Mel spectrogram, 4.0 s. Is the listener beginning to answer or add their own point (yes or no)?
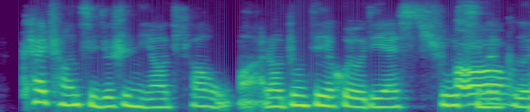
yes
